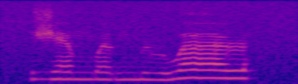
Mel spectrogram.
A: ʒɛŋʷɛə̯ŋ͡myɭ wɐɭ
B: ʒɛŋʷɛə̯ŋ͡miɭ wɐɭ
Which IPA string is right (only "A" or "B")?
A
